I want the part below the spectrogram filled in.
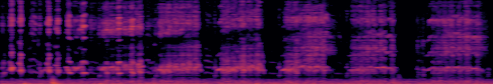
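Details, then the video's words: Hungry wild barn owl nestlings begging inside a monitored nest box stocked with prey; harsh hissing bursts, each about half a second, repeat in an uneven run over a low steady background hum. "Barn Owl Family's Massive Food Supply for Their Hungry Nestlings"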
